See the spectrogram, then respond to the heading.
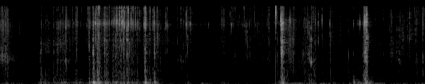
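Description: A utility-knife blade cuts a grid into the surface of a solid white bar of soap held in one hand and shaves off small cubes that crumble away. The sound is dry, bright crunching and scraping, with a few sharper crisp snaps near the end.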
